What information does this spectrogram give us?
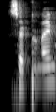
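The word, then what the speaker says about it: saturnine: तो कोई चीज बहुत गंभीर है, कोई चीज बहुत ज्यादा, राइट, थ्रेटनिंग है, यानी कि वी कैन कॉल इट, सैटर्नाइन को हम कह सकते हैं क्या, ये उच्चारण है इसका, ये इसकी स्पेलिंग है, कोई चीज बहुत ग्रेव है।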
